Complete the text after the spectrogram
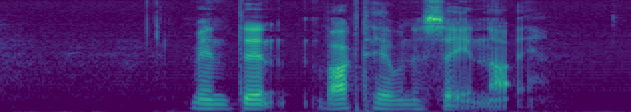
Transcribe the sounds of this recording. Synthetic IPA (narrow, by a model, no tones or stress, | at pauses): mend̥enʋɑ̈ɡ̥d̥hɛːʊnəsɛ̰ːnɑ̰̈ɪ̰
